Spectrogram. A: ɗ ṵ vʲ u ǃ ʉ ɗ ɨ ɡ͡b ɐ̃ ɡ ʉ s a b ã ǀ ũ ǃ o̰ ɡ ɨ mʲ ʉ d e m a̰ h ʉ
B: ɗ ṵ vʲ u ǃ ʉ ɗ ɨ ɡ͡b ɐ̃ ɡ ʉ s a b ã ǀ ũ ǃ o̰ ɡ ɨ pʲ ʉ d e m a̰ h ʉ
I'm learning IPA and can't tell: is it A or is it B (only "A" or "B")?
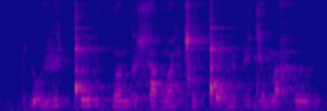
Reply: B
